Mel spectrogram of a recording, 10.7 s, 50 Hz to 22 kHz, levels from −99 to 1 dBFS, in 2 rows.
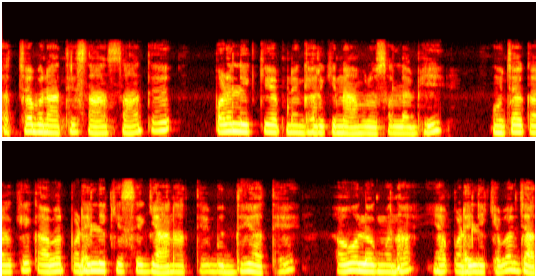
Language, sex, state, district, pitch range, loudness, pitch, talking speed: Chhattisgarhi, male, Chhattisgarh, Kabirdham, 150-175 Hz, -17 LUFS, 160 Hz, 190 wpm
